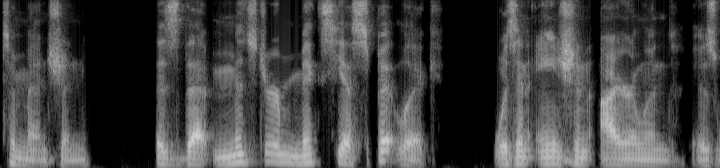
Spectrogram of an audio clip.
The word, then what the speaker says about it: Mxyzptlk: kid we called him Mixel Plick by the way but Superman the animated series taught us to say it as mix yes spit lick so that's the pronunciation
